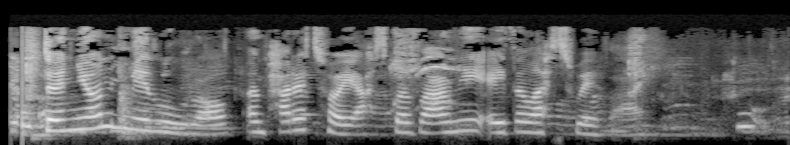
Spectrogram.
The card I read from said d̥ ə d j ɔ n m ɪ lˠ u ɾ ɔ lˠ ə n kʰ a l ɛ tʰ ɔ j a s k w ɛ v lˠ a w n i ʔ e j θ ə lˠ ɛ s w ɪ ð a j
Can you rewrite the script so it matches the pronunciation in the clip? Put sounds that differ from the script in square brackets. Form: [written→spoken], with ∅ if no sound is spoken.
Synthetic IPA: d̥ ə [d→n] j ɔ n m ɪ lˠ u ɾ ɔ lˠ ə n [kʰ→pʰ] a [l→ɾ] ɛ tʰ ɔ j a s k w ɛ v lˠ a w n i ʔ e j [θ→ð] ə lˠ ɛ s w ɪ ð a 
